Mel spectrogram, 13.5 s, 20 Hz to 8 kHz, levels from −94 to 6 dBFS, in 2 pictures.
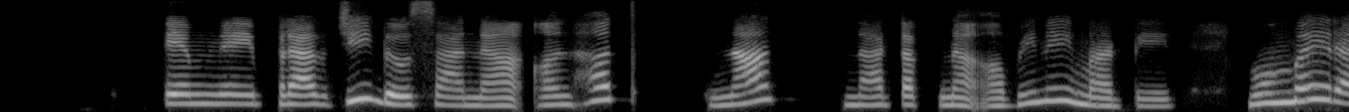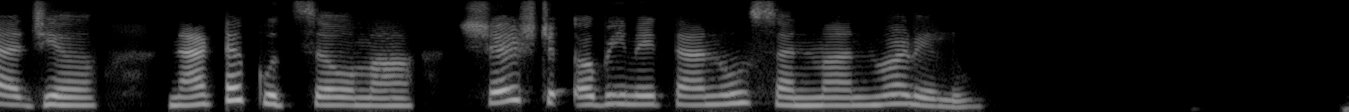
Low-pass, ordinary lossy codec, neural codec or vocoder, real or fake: none; none; codec, 16 kHz, 1 kbps, X-Codec, HuBERT features, trained on balanced general audio; fake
